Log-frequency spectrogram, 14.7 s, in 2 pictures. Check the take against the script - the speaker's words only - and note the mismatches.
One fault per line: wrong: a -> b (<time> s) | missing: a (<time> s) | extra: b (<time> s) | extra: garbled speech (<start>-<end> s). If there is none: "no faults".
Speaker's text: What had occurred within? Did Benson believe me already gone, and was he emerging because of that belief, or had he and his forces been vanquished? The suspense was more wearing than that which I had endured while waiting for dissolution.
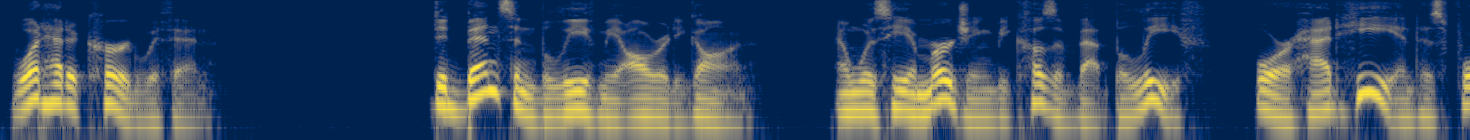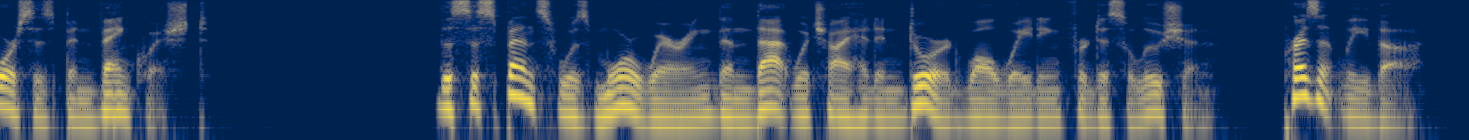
extra: Presently the (13.8 s)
